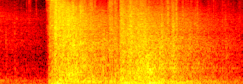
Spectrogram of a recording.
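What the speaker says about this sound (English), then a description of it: "I hit the microphone, didn't I?" A streamer's microphone is accidentally struck while playing Resident Evil Village, a sudden loud thump that erupts after a quiet moment and rumbles on for about a second before fading.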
